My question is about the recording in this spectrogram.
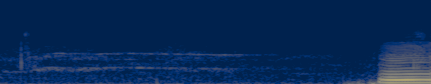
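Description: Faint rooster crow: one long call lasting about a second and a half.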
